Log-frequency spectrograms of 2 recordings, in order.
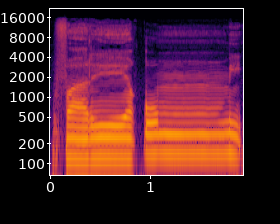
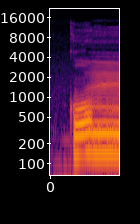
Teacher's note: bighunah itu idghamnya itu dibaca juga ada dengungnya yaitu dua ketukan. Fariqu iku kum itu ghunah ya. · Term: idgham bighunah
